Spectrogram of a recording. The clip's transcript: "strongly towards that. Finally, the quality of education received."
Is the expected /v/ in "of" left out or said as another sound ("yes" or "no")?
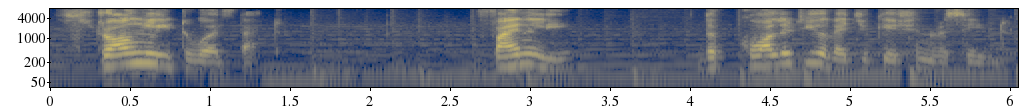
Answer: no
